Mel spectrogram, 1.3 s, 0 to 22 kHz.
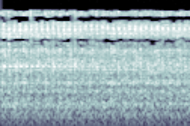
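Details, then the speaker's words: VW Polo diesel left idling after a service with new oil filter, air filter and 5W-30 oil: steady diesel clatter with an even rhythm and no odd knocks. Sound judged fine. "आवाज तो ठीक है गाड़ी का कोई sound नहीं है"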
